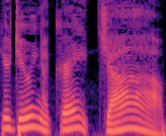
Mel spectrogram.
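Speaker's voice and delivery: feminine voice, high, very slow and drawn out. Mocking how a lead comes up to praise the speaker, mocking Will's feminine voice. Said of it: "that's Will's voice. It's very feminine".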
